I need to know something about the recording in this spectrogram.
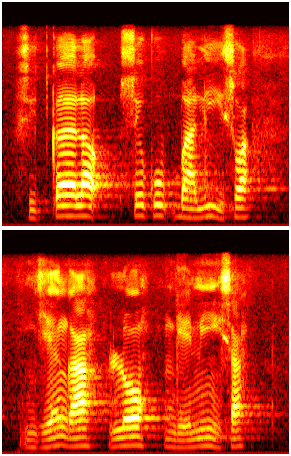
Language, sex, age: Swati, male, 21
